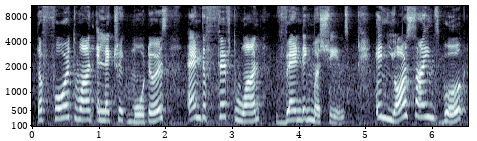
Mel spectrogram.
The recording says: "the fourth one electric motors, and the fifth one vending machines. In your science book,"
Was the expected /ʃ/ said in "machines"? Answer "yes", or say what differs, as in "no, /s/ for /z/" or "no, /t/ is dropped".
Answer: yes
